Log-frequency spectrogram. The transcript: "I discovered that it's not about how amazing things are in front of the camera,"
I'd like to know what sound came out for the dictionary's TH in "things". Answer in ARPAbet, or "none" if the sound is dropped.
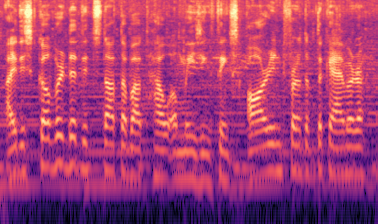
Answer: T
